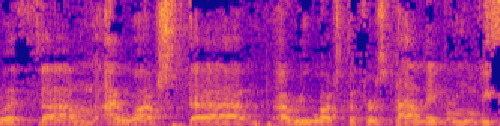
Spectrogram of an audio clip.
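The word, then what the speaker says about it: Patlabor: It's Pat Labor. – Yeah, Pat Labor. Okay. Yeah, it's like patrol labor, but like shortened into.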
